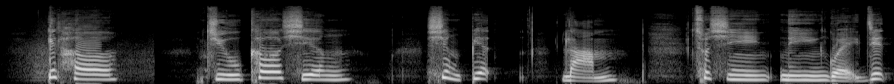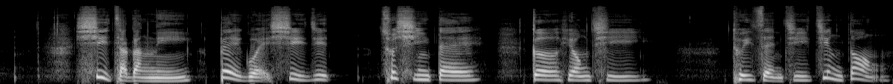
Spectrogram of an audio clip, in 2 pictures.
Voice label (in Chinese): 台語; 市長; 高雄市市長議員有聲選舉公報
